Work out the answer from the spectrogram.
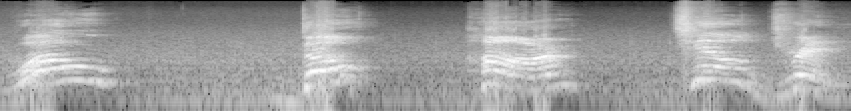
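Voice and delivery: high, loud, with pauses between the words; stern warning. Acted. Preacher voices Yahushua's command about children, stern warning. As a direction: proclaim it word by word, forcefully.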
